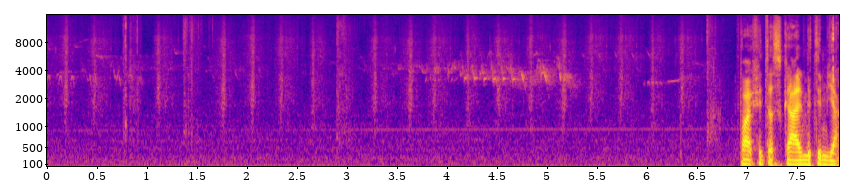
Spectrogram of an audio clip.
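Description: Footsteps crunch steadily over dry grass and dirt.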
